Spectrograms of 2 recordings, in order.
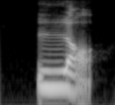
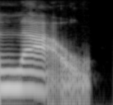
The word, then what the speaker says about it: law: Lo que ocurre aquí es que ocurre algo bien particular, que es que la A y la doble U se pronuncian como si fuera una O. Esto ocurre muchísimo porque hay muchas combinaciones de diptongos en inglés que cambian la pronunciación. Entonces, ley no se dice lao, se dice lo.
